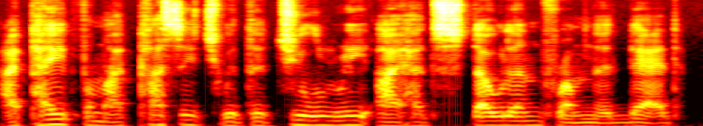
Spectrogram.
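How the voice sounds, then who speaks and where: Slow, deep-voiced dramatic male storyteller. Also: steady tone, fairly bright tone. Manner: measured, theatrical, suspenseful pauses. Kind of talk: dramatic oral storytelling over music. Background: instrumental music.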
